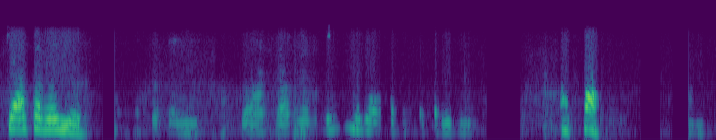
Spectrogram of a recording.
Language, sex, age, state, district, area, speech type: Urdu, female, 60+, Uttar Pradesh, Rampur, urban, conversation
